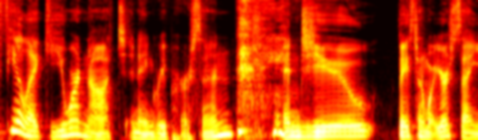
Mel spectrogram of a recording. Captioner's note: chuckles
